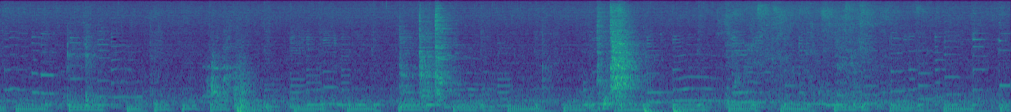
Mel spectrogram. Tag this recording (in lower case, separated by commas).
dishes, pots and pans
